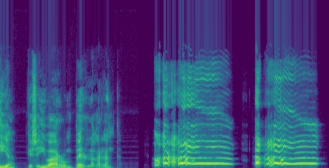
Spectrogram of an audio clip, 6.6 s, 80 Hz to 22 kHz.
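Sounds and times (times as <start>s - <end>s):
speech: 0.0s - 2.4s, 3.1s - 3.4s
rooster crowing: 3.1s - 6.5s.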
